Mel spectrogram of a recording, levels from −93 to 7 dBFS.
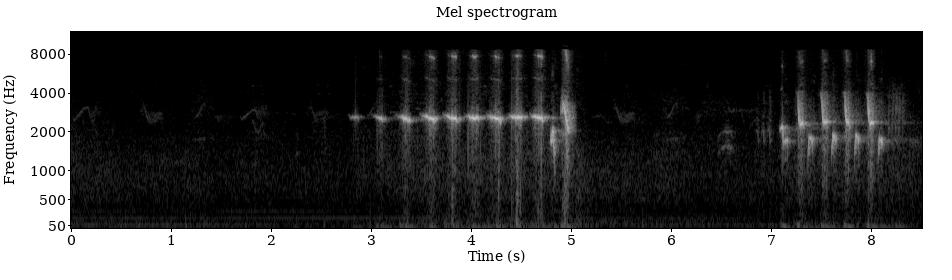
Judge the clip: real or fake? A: real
